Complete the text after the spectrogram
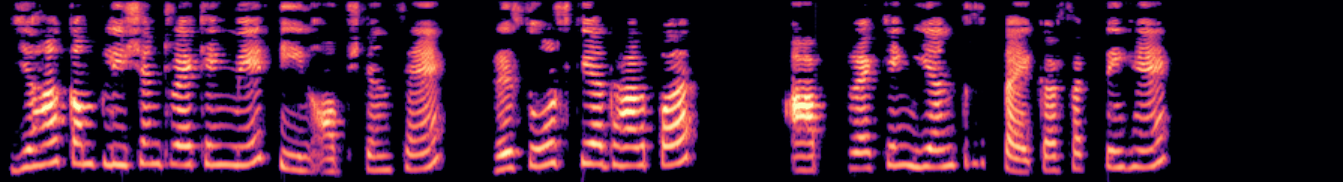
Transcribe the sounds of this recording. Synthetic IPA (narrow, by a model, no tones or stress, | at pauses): jɐɦãkɐ̃mpliːʃənʈɾɛːkɪ̃ŋɡmẽt̪iːnɔ̰ːpʃənsɦɛ̃ | ɾɪsoːɾskeaːd̪ʱaːɾpɐɾ | a̰ːp̚ʈɾɛːkɪ̃ŋɡjɐ̃nt̪ɾət̪ɛjkɐɾsɐk̚t̪eɦɛ̃ː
